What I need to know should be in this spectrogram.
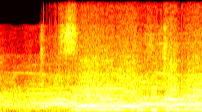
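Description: A large outdoor crowd cheers.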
